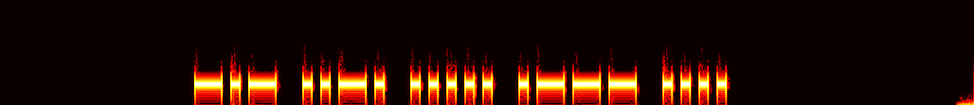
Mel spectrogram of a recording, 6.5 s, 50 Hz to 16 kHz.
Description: Morse code, heard as a keyed tone, about 22 wpm, 700 Hz. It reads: KF5JH
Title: Speed Racing - USA 2x2 Call Signs 20wpm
